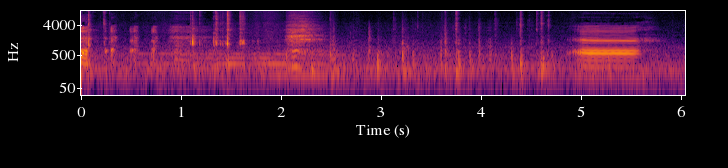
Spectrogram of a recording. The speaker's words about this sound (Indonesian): Sekarang aku lagi di mobil mau ke Solo dari Jogja.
